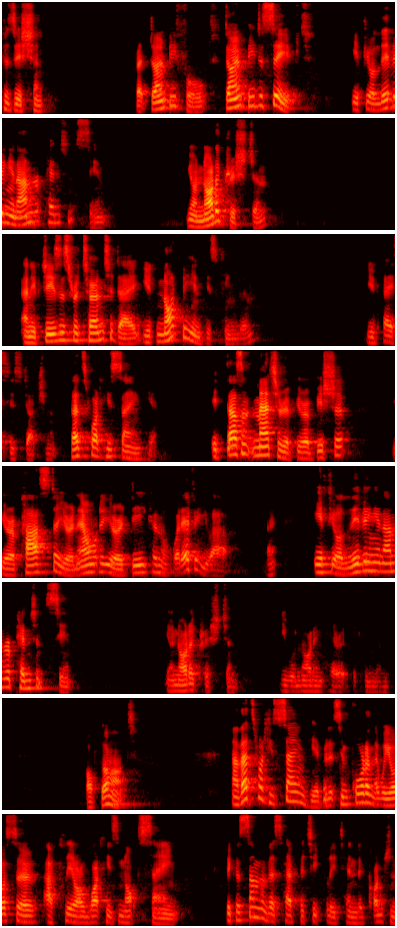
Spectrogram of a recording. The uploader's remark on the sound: This sermon was preached at Covenant Grace Church Penang on 13th March 2022.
